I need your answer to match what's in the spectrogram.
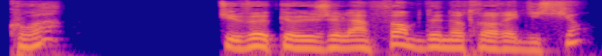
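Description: A man's voice: medium pitch, animated, a little slow, a little mellow, no room sound, clean studio sound, voice pushed up, natural voice. A man reading an audiobook, voicing a stern woman sorceress who delivers news urgently and insistently.

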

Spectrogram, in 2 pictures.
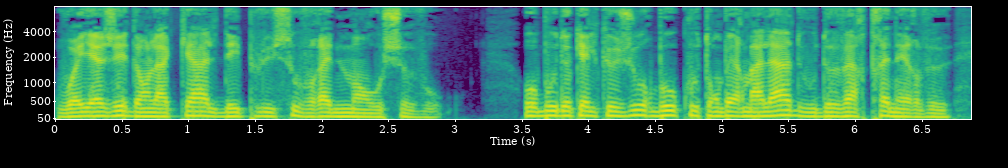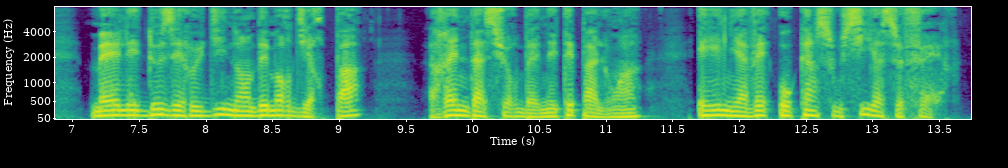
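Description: A man reading an adventure story aloud in a measured storytelling voice. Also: on the low side, darkish tone, no echo, clean studio sound. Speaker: audiobook narrator. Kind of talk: scripted narration.

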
